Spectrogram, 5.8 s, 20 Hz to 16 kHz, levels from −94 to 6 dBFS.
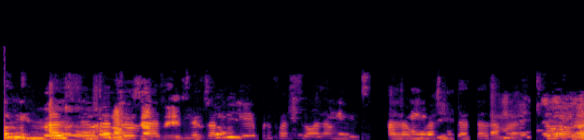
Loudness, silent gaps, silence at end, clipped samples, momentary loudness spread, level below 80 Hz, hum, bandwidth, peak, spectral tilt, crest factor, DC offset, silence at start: -19 LUFS; 3.71-3.87 s, 4.70-4.76 s; 0 s; under 0.1%; 20 LU; -68 dBFS; none; 7.6 kHz; -2 dBFS; -5.5 dB/octave; 20 dB; under 0.1%; 0.05 s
